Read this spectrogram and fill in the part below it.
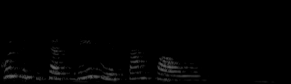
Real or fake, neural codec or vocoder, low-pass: real; none; 3.6 kHz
